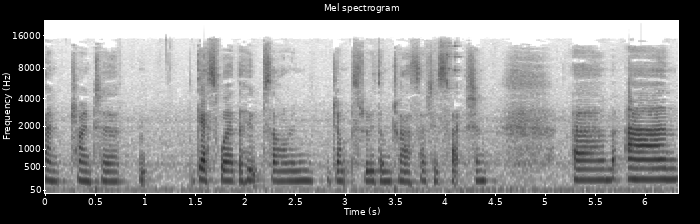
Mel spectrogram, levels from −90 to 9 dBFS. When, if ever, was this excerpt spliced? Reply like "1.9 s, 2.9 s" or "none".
none

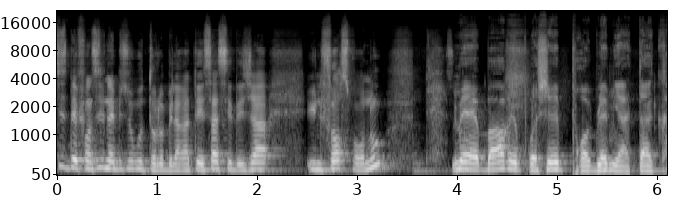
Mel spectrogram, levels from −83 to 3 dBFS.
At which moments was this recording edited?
3.6 s

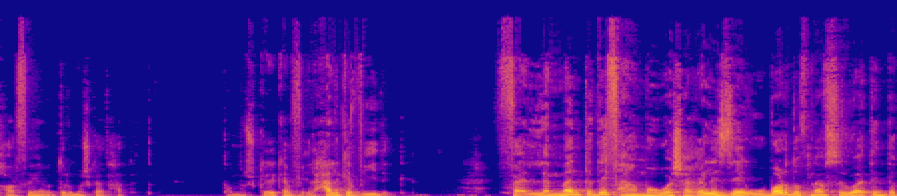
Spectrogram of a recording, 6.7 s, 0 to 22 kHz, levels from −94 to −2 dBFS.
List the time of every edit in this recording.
none

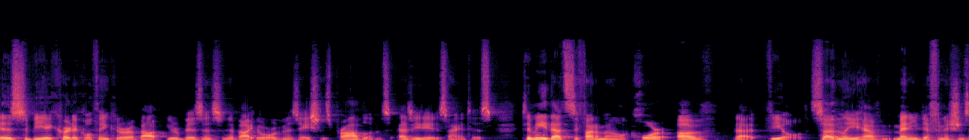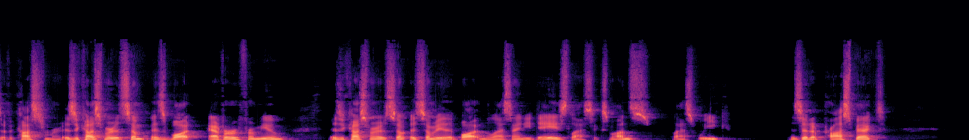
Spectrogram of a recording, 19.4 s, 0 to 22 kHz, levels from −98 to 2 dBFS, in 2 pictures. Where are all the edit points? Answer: 8.0 s

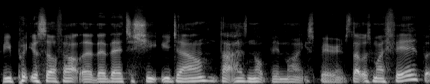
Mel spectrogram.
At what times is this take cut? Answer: none

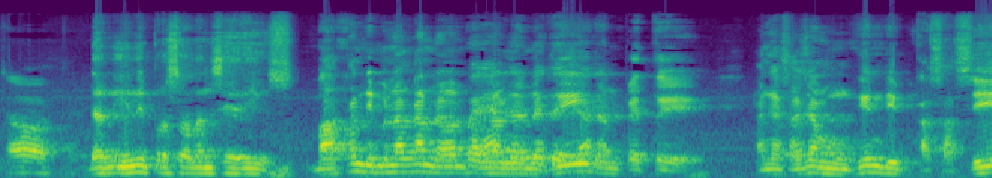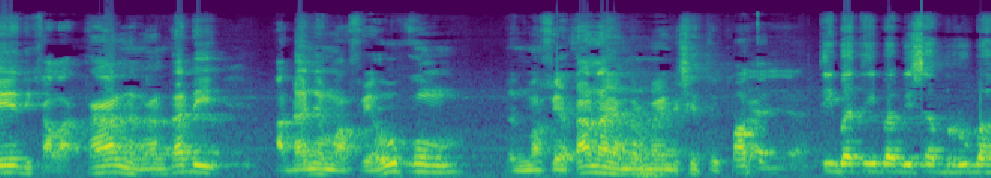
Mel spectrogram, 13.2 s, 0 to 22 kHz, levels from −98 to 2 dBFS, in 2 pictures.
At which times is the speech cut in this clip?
1.9 s, 11.6 s

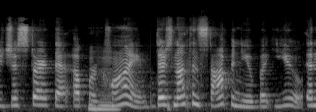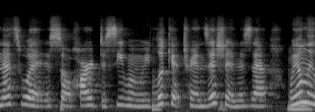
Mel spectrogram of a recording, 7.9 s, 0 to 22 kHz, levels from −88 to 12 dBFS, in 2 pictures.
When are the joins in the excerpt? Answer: 1.9 s, 3.7 s, 5.9 s

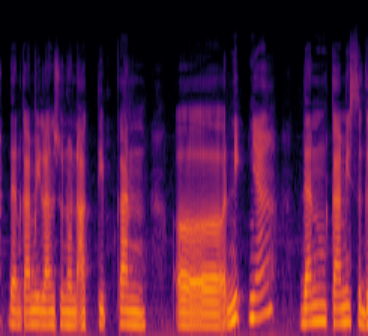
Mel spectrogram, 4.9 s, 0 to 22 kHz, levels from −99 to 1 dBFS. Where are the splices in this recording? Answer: none

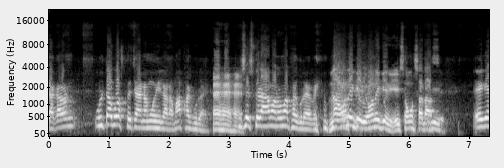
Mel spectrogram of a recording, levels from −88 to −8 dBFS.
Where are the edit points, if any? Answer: none

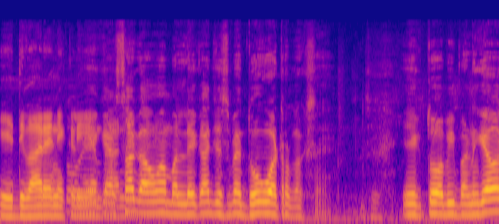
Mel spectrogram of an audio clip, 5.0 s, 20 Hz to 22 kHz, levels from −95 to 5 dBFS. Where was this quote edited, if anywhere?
1.0 s

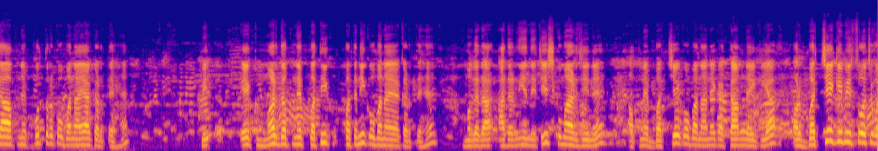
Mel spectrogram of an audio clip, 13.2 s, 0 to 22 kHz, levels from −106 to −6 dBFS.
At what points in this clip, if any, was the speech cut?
none

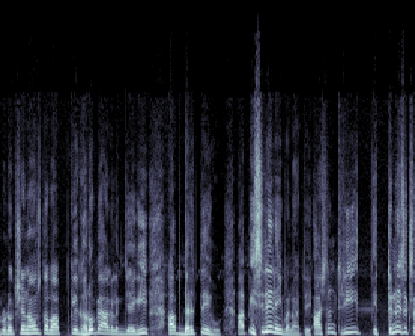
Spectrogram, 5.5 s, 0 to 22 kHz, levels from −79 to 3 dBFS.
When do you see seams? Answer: 4.1 s

